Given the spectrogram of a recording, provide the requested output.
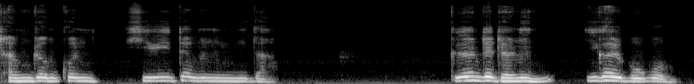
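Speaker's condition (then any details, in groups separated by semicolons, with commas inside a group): Brain lesion disability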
